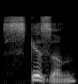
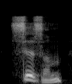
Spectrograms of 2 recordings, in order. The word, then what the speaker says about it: schism: that the word should be pronounced Schism instead of sism based on the original Greek and Latin pronunciations in other words it should mirror the pronunciation of words like school and scheme today both pronunciations exist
